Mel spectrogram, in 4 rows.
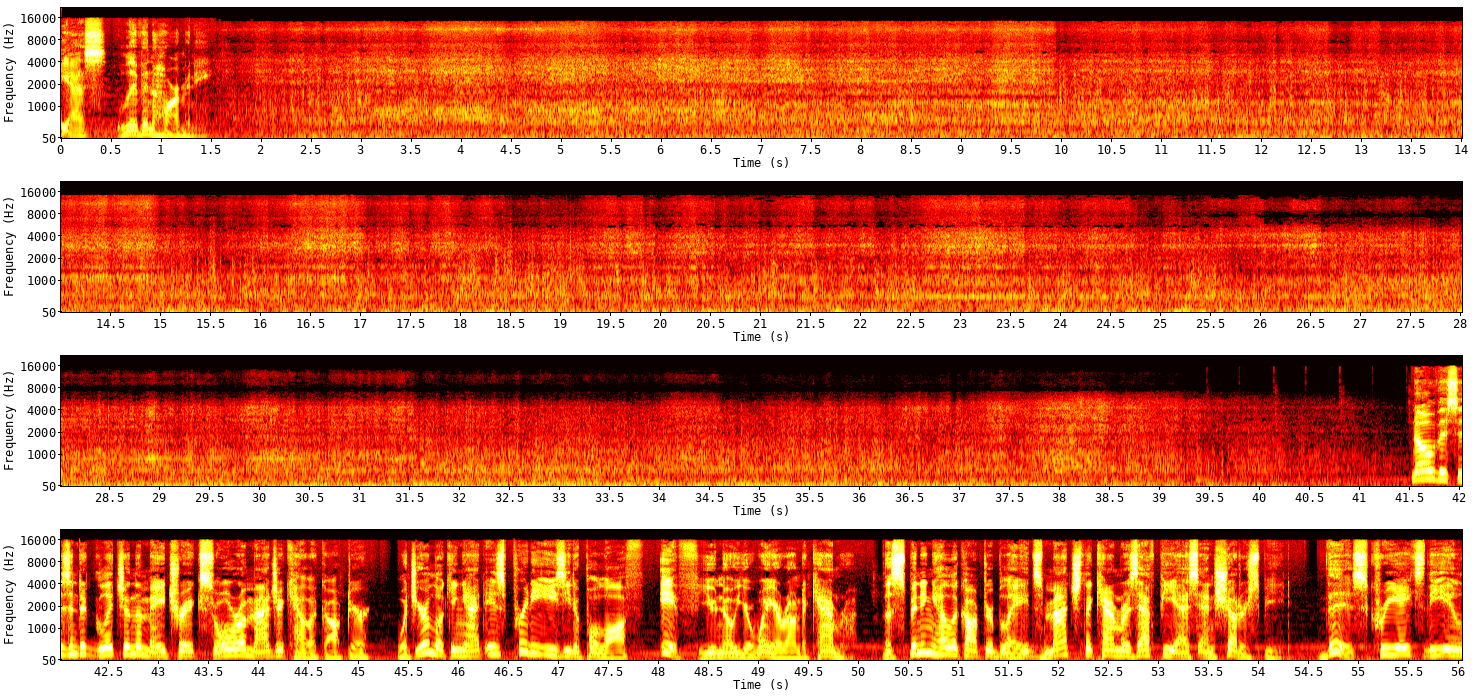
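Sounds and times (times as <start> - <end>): helicopter flying: 0.0 - 56.0
wind buffeting microphone: 1.6 - 40.8.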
